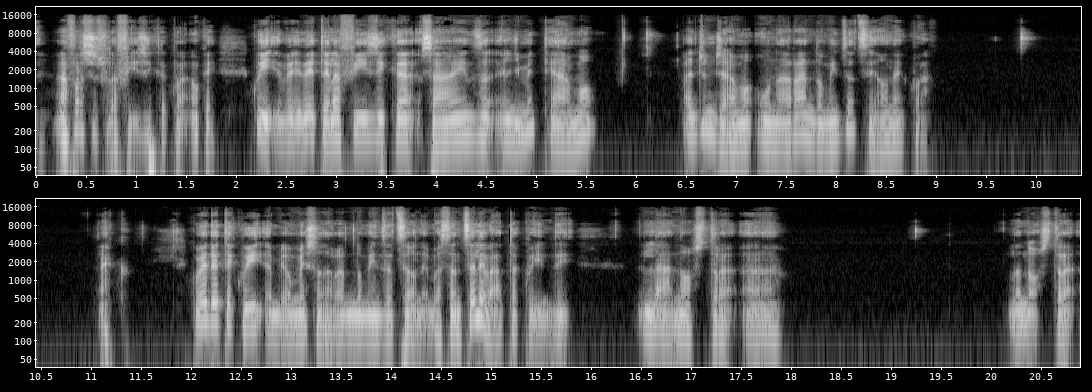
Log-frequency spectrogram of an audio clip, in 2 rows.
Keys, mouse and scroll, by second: 7.2-8.7 drag, 17.4-19.2 middle drag.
